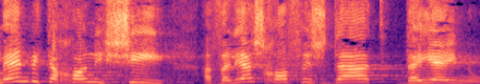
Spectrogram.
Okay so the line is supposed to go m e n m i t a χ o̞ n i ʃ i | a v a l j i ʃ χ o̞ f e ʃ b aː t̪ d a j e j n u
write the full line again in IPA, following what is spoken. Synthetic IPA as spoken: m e n b i t a χ o̞ n i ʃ i | a v a l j e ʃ χ o̞ f e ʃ d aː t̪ d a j e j n u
